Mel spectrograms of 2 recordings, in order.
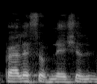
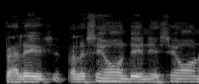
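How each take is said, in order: First: Said in the usual way. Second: Palais des Nations said the French way, pa-LAY day na-SYON; a playful stab at French to impress; mock French pronunciation. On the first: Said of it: "I like to pronounce like a Fr". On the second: Shown as a demonstration. To impress people, a mock French Palais des Nations. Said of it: "if you want to sound French and impress people".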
